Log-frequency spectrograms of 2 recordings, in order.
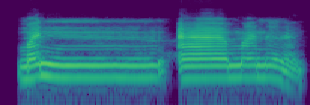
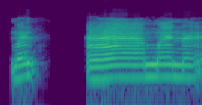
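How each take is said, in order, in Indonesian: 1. Huruf n memiliki dengung sengau yang panjang. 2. Huruf n sama sekali tidak memiliki dengung sengau. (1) "Tapi bukan berarti boleh ditambahkan gunnahnya ya. Nggak boleh dibaca" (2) "tidak ada gunnah sama sekali"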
